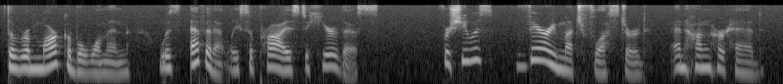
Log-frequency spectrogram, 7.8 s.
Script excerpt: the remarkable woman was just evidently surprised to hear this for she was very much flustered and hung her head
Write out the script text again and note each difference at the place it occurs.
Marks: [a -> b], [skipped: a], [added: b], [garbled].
the remarkable woman was [skipped: just] evidently surprised to hear this for she was very much flustered and hung her head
